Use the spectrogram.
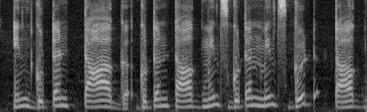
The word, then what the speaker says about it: Guten: G-U-T-E-N. We call it as not Gutin. We call it as Guten. Okay. E we call it as A. Guten.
